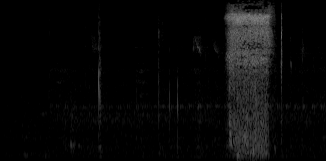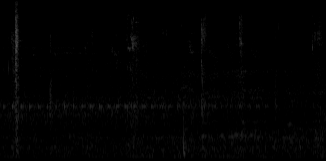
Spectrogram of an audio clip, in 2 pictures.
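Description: A single loud, sharp hiss lasting under a second, about three and a half seconds in. Around it there are faint scattered clicks and a faint steady high tone.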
